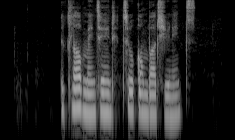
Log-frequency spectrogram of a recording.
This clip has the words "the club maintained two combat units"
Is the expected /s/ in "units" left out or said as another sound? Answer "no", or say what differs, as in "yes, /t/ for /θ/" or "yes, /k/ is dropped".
no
